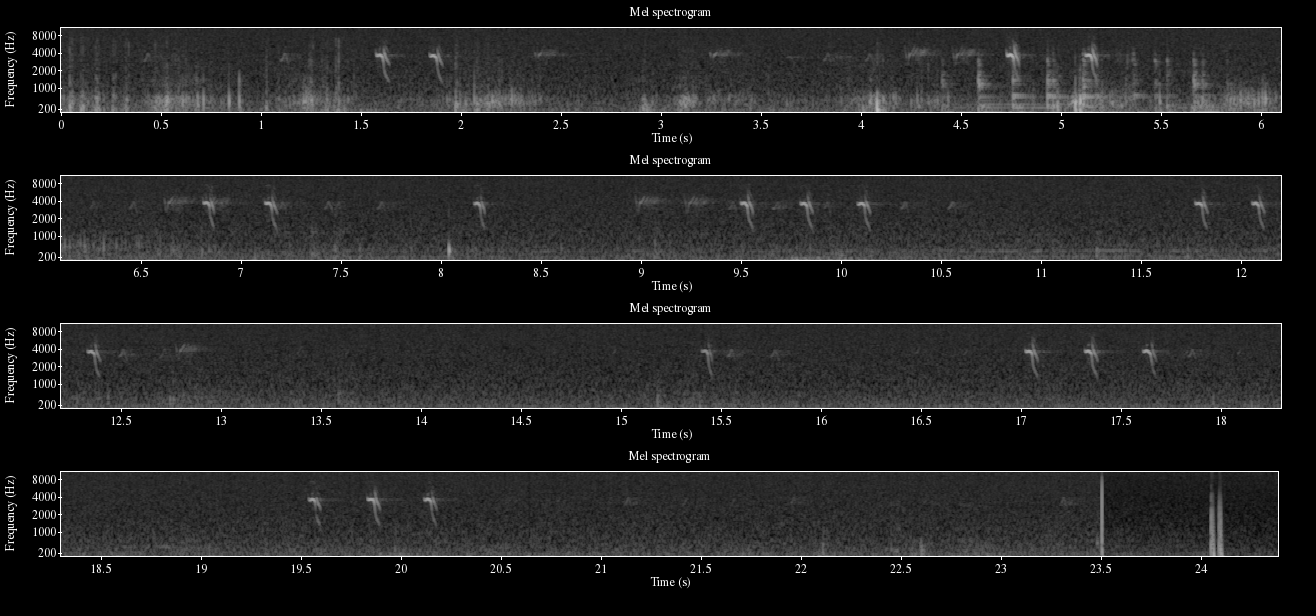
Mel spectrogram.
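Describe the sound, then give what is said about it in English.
A bird calls with short, high-pitched chirps, often in quick pairs or clusters, repeating at irregular intervals; fairly faint, over a low rumbling background that is busier at the start. “Where's that same bird?”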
